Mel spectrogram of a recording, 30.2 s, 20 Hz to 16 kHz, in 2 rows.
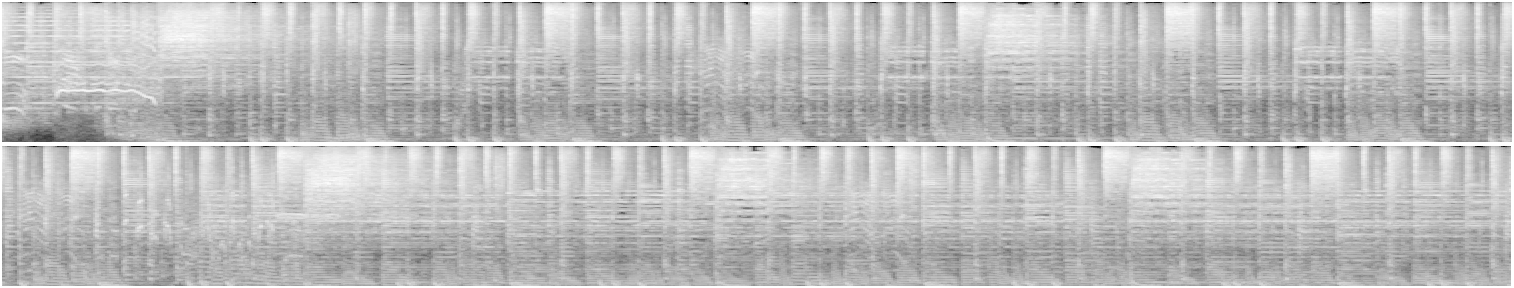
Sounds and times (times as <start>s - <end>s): Music: 0.0s - 30.1s.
